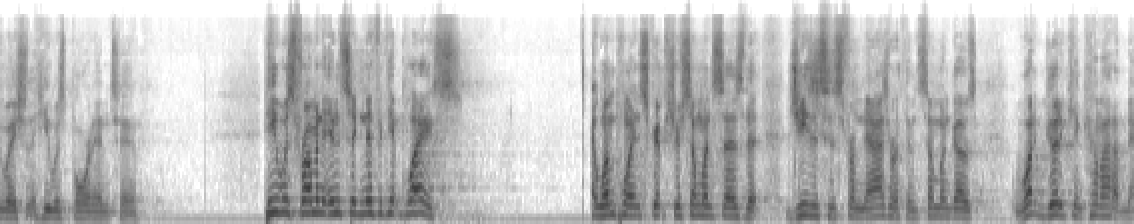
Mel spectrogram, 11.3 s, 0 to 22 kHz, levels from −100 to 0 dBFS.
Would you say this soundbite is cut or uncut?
uncut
